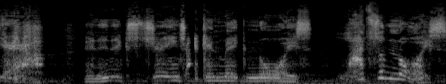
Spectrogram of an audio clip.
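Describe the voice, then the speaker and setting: This is a put-on character voice, raspy and middle in pitch. It moves at a very slow pace. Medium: game stream. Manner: conspiratorial, low-key.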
